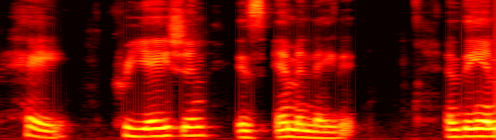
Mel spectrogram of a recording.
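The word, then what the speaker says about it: ה: letter of the illustration another letter hey pronounced hey is the Divine daughter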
